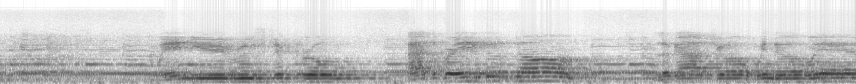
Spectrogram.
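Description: Harmonica over acoustic guitar, played live in held, bending phrases a second or two long. The sound is rough and boxy, as on an audience tape recording.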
